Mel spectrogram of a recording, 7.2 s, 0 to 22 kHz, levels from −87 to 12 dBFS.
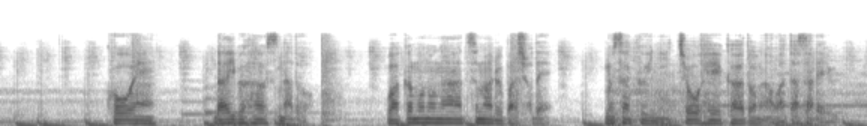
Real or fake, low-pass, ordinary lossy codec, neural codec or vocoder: fake; 7.2 kHz; none; codec, 16 kHz, 16 kbps, FreqCodec, smaller model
